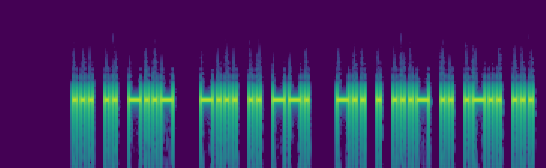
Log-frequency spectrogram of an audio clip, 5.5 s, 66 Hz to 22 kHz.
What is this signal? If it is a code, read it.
Morse code, heard as a keyed tone, about 30 wpm, 700 Hz. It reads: SIX BIG DEVILS
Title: Pangram Challenge v2 - 30wpm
